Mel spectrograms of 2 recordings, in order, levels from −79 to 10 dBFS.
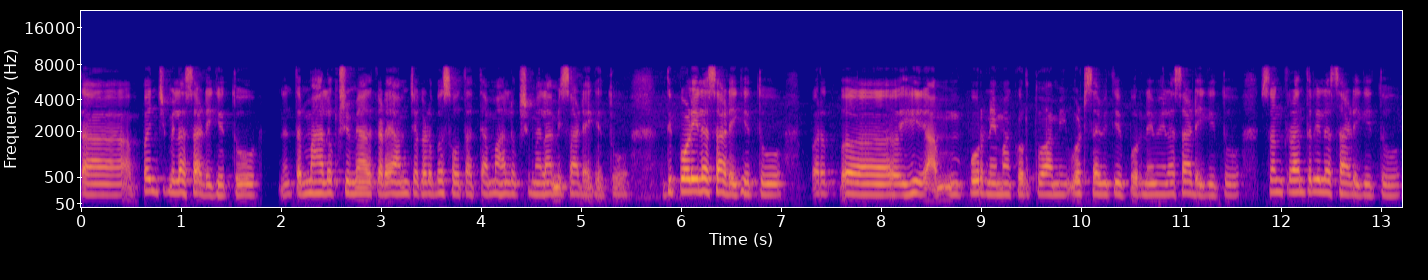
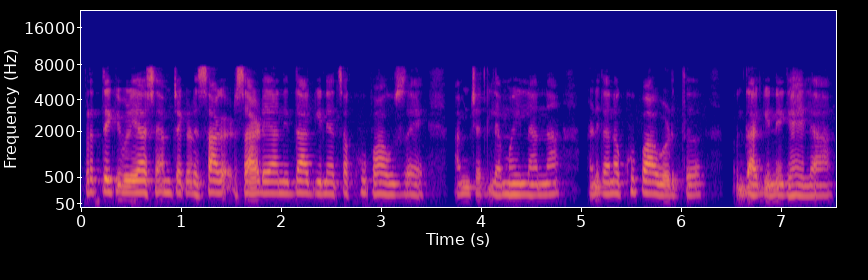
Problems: constant background noise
